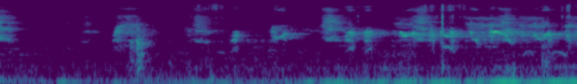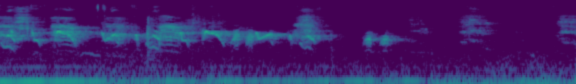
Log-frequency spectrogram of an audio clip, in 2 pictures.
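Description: Birds squawking and chattering in a rapid run of short high calls from about two seconds in until about seven seconds, with a few brief scattered rustles.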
